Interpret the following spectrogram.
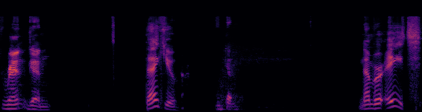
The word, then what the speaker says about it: Röntgen: Pronounced Röntgen.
